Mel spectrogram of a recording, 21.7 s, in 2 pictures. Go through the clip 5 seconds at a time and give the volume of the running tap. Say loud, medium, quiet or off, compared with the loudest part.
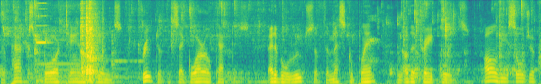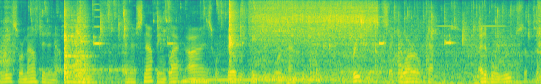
loud, quiet, loud, loud, medium.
